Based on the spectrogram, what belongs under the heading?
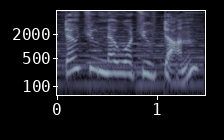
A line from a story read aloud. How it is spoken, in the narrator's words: Abimelech exclaimed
